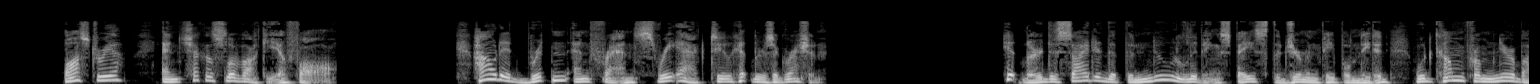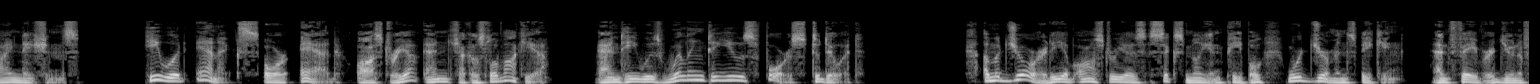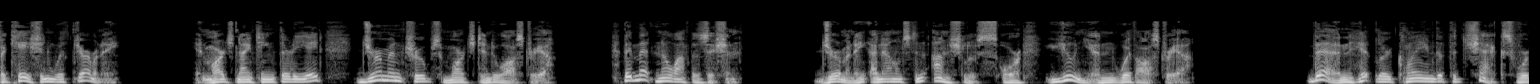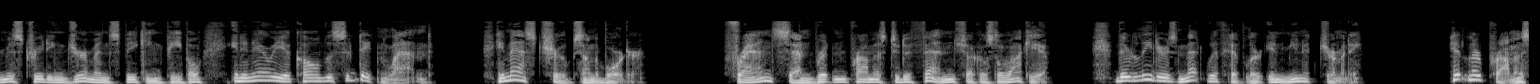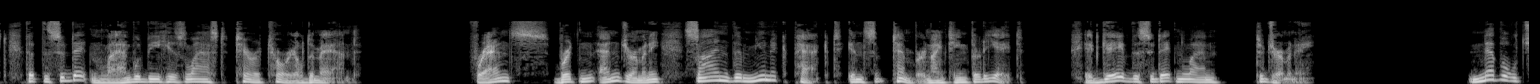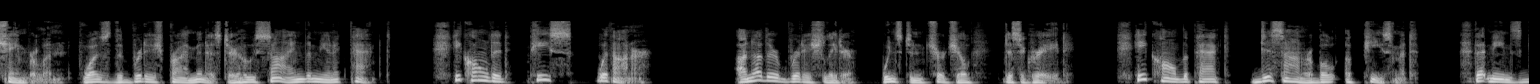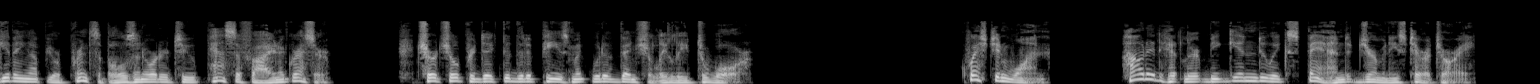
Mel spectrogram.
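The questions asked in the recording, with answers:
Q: How did Hitler begin to expand Germany's territory?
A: By annexing Austria and taking the Sudetenland/Czechoslovakia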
